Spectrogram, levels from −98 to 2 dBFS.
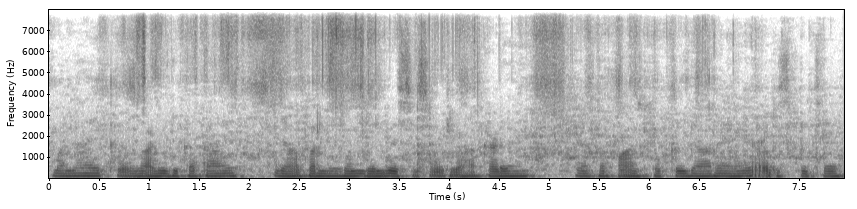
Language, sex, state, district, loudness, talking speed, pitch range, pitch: Marathi, male, Maharashtra, Sindhudurg, -30 LUFS, 175 wpm, 115-120 Hz, 115 Hz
